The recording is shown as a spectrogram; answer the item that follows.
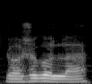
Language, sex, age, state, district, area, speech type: Bengali, male, 18-30, West Bengal, Birbhum, urban, spontaneous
